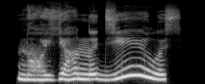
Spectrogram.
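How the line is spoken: Despairing exhale. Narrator (Russian): Выдохнула в отчаянии

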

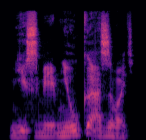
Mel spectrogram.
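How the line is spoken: Growled. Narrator (Russian): прорычал Креол

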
